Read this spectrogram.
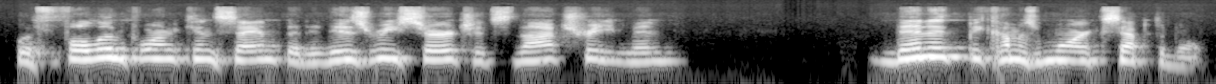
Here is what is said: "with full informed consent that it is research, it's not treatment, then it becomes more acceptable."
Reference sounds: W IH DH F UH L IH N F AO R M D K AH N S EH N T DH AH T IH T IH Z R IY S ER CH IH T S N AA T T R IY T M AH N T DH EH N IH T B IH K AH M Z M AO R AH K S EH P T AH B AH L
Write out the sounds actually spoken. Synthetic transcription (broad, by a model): W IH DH F UH L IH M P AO R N K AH N S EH N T DH AH T IH T IH Z R IY S ER CH IH T S N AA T T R IY T M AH N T DH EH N IH T B IH K AH M Z M AO R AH K S EH P T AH B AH L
